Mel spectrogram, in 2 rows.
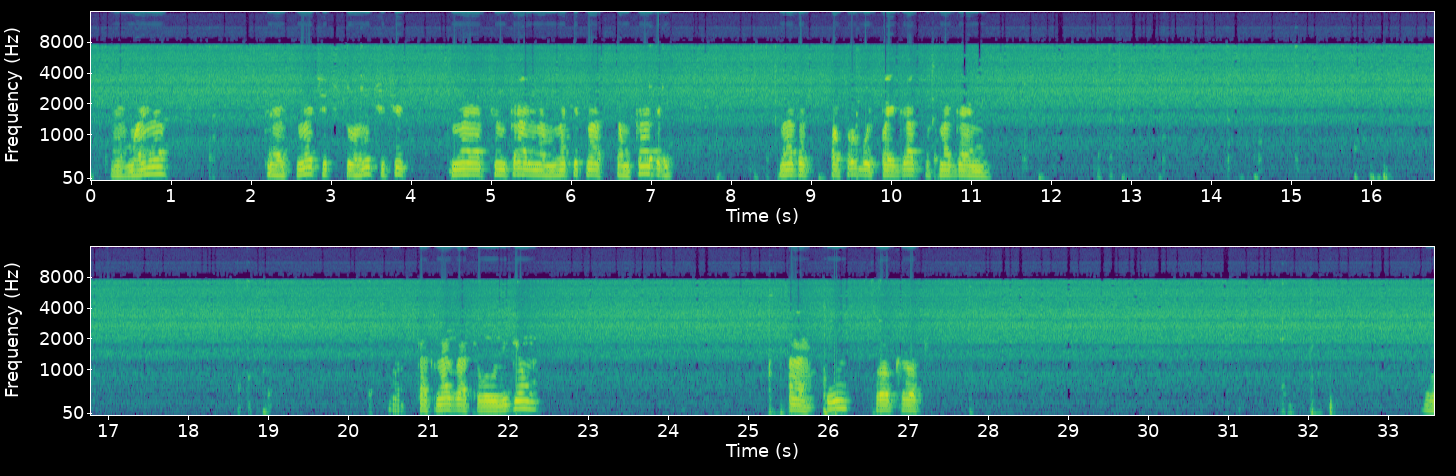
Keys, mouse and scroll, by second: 0.2-1.5 middle drag, 3.1 click, 7.0 click, 8.4 shift+click, 9.5 shift+click, 10.6 middle click, 12.5 shift+click, 13.4 middle click, 14.6 middle click, 16.0 g, 18.5 click, 18.9-20.3 middle drag, 21.6 middle click, 25.8 i, 27.7-31.7 drag, 32.0 space.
